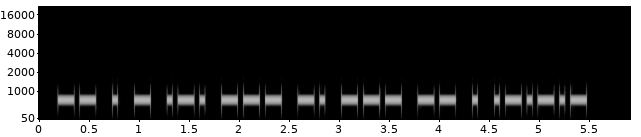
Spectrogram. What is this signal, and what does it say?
Morse code, heard as a keyed tone, about 22 wpm, 700 Hz. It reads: METRONOME.
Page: morse-code-ninja-practice-22wpm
